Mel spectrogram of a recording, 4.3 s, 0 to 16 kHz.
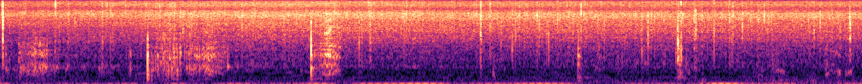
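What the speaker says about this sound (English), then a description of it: "that chorizo left the right amount of oil in there to cook these" Food fries in leftover chorizo oil, made on a camping trip while working on a 1970 VW bus, with a steady close sizzle and scattered crackling pops, no talking.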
